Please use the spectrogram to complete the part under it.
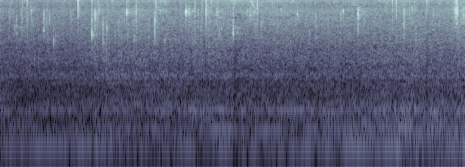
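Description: Spinach (vallarai keerai) bonda deep-frying in oil, a steady close bubbling hiss sprinkled with small crackles and pops, with no talking.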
